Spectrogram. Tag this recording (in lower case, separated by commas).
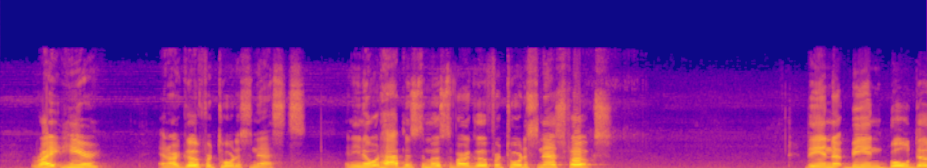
speech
